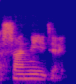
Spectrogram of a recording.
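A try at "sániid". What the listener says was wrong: Saanite, you should put the stress on saanite more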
